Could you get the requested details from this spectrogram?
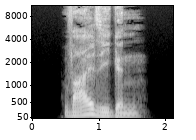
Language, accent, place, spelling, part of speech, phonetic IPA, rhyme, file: German, Germany, Berlin, Wahlsiegen, noun, [ˈvaːlˌziːɡn̩], -aːlziːɡn̩, De-Wahlsiegen.ogg
- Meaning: dative plural of Wahlsieg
